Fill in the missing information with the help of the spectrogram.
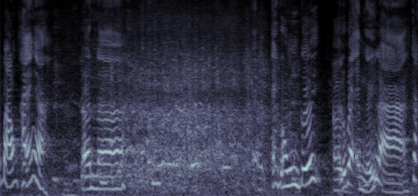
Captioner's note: laughing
